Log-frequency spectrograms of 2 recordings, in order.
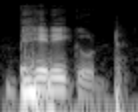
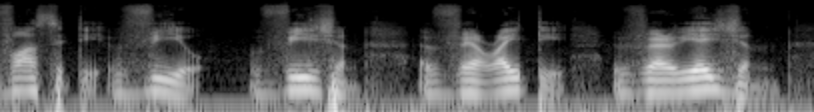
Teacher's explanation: উপরের দাঁত নিচে ঠোঁট অর্থাৎ সঠিক মাখরাজ থেকে উচ্চারণ করি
